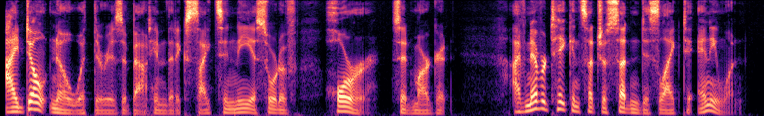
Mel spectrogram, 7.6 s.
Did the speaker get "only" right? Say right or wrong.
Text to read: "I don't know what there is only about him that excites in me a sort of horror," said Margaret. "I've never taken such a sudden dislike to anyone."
wrong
